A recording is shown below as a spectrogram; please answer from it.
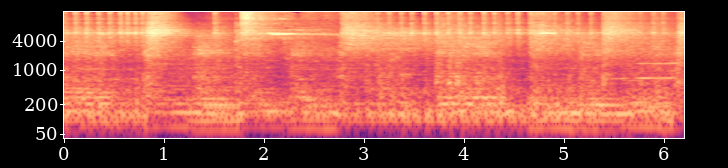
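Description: Heavy metal band playing live and loud: distorted electric guitars and bass over a pounding drum kit with crashing cymbals.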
